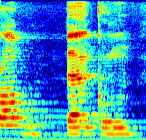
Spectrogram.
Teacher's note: فَقُلْتُ اسْتَغْفِرُوا رَبَّكُمْ, را کو موٹا کر کے پڑھیں گے اور را کو آگے با سے ملا دیں گے اس لیے کہ با پر تشدید ہے, تشدید ہونے کی وجہ سے تھوڑا ٹھہراؤ رکھیں گے. کاف کو میم سے ملائیں گے بغیر غننے کے اور کاف کو باریک کر کے پڑھیں گے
